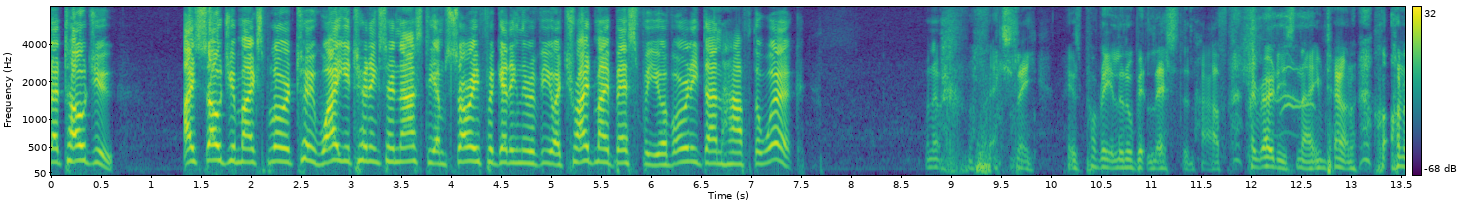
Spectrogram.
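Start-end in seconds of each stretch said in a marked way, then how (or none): 0.0-7.5 higher and louder hurt protest; defensive reply. Retold or imitated. Host retells his answer to the angry customer, raised and hurt. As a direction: plead your case, raised and wounded. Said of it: "I said".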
